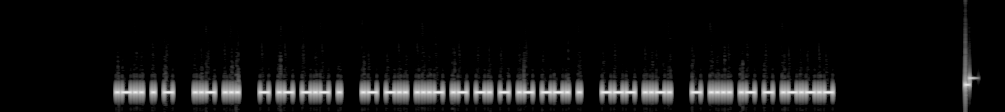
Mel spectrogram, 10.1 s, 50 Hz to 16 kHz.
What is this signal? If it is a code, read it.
Morse code, heard as a keyed tone, about 40 wpm, 700 Hz. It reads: LET US TAKE ADVANTAGE OF THAT.
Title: Sentences from Top 1000 Words - Review Part 6 - 40wpm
